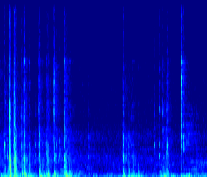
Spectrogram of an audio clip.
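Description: Close, irregular bursts of keystrokes on a computer keyboard, quick clusters of taps separated by short pauses, quiet and with no voices.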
